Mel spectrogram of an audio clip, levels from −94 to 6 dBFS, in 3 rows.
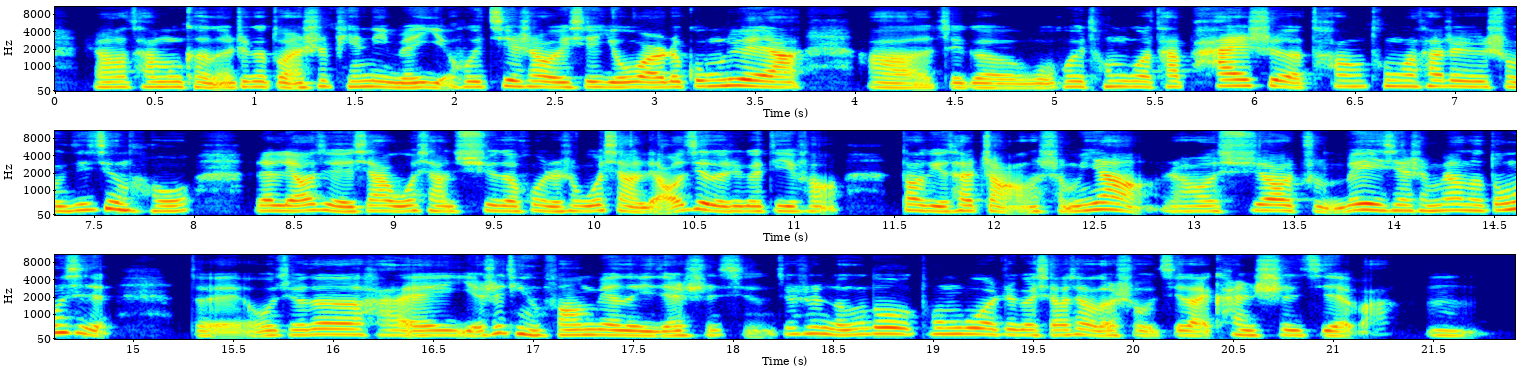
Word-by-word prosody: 然 190 -1 -3
后 195 - -2
他 200 0 -4
们 200 0 0
可 195 -2 -2
能 170 - -1
这 200 - -3
个 205 - 0
短 185 -3 +1
视 200 - -3
频 210 0 -3
里 210 -2 0
面 180 0 +2
也 170 - -2
会 200 +1 -2
介 230 +3 +2
绍 210 -2 +2
一 - - +2
些 200 +2 -1
游 190 -1 +2
玩 195 -1 +4
儿 190 - +4
的 200 - +2
攻 225 +3 0
略 245 -1 +6
呀。 195 -3 +5 0.3
啊， 175 -2 -1
这 175 - -5
个 165 -2 -2
我 165 +1 -4
会 210 +1 -2
通 215 +2 -4
过 210 -1 -1
他 210 - -1
拍 240 +3 +3
摄 235 -6 +1
他 215 +5 -6
通 230 +1 -5
过 220 -1 0
他 225 +1 0
这 220 -1 0
个 205 - -1
手 195 -2 -2
机 220 +5 -1
镜 260 -1 +3
头 200 0 -3 0.3
来 205 - +1
了 205 +1 +3
解 215 -6 +2
一 - - +2
下 205 +3 0
我 195 +2 +2
想 195 -2 -2
去 185 +4 -2
的， 195 -1 +2
或 215 - -4
者 180 - +2
是 195 - -3
我 195 +2 +1
想 200 -6 0
了 - - +1
解 260 - +4
的 210 - +4
这 - - +2
个 190 0 +1
地 190 0 0
方， 190 +1 -5 0.3
到 225 -1 +2
底 195 -2 +3
它 205 +2 +2
长 - - -1
得 180 - -3
什 185 - -5
么 - - 0
样， 250 +1 +4
然 190 0 -6
后 195 0 -2
需 195 +4 -5
要 215 -1 +5
准 305 +9 -5
备 240 +1 +6
一 - - +2
些 215 0 -1
什 210 0 -3
么 220 - -1
样 225 - -1
的 210 - -1
东 240 +6 +2
西。 280 -3 -1 0.4
对， - - -6
我 175 +3 -2
觉 195 +1 -4
得 215 0 +2
还 190 -3 -2
也 185 -2 -1
是 265 +11 -2
挺 230 -7 +1
方 195 +2 0
便 200 -2 +2
的 180 - +3
一 170 - +2
件 170 +2 0
事 180 +1 -6
情， 195 +2 -14
就 230 - -9
是 250 +1 -2
能够 230 +3 +2
通 235 +1 -3
过 230 -2 +2
这 205 0 -3
个 200 - 0
小 195 +1 -2
小 205 0 0
的 - - 0
手 180 -2 -6
机 185 - -7
来 175 -3 +1
看 195 -3 -2
世 185 +1 -1
界 180 -1 -1
吧， - - -13 0.2
嗯。 180 +2 -9
200 Hz, 335 characters per minute, -20 LUFS, 185-220 Hz, 0.4 s, 略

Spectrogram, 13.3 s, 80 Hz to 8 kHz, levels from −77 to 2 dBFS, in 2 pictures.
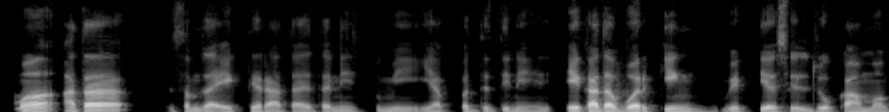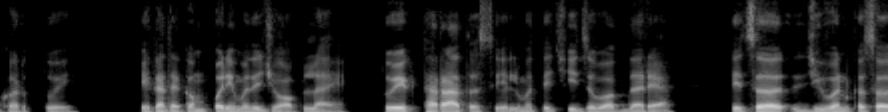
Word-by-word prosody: मग 170 +6 +7
आता 140 +4 +7 0.5
समजा 110 -1 -1
एकटे 95 +5 -2
राहताय 105 -2 -2
आणि 105 0 -4 0.2
तुम्ही 110 0 -6 0.2
या 105 - -2 0.2
पद्धतीने 110 0 -6 0.4
एखादा 115 +1 +7
वर्किंग 110 +2 +3 0.2
व्यक्ती 105 +1 -1
असेल 100 -1 -2
जो 105 -1 -1
कामं 100 +1 -1
करतोय. 95 -2 -7 0.5
एखाद्या 105 +1 0
कंपनीमध्ये 100 +1 -1
जॉबला 90 0 -3
आहे. 85 0 -7 0.3
तो 110 - +1
एकटा 110 +1 +3
राहत 100 -2 +3
असेल. 100 +1 -5
मग 95 0 -5
त्याची 100 +1 -5
जबाबदाऱ्या, 95 -2 -2 0.5
त्याचं 110 +2 +3
जीवन 105 +1 0
कसं 100 +1 +1
105 Hz, 135 wpm, -24 LUFS, 100-110 Hz, 0.5 s, मग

